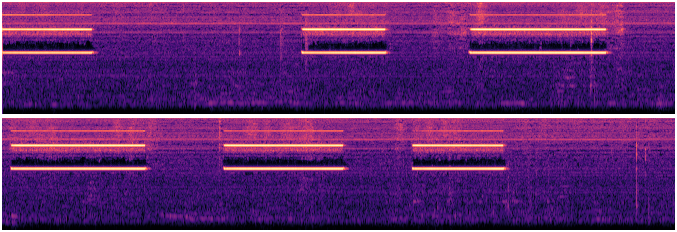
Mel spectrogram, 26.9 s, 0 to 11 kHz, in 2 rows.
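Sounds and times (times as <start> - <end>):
high-pitched alarm buzzer: 0.0 - 1.9, 6.0 - 7.8, 9.4 - 12.2, 13.6 - 16.4, 17.9 - 20.4, 21.7 - 23.6.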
